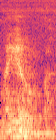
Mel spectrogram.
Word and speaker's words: lamb: Oh shepherd, go find your lamb." All right? Make sure to pronounce the B at the end.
